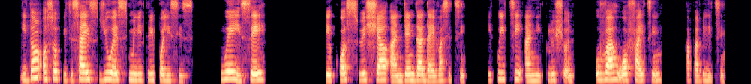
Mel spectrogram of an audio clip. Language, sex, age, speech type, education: Nigerian Pidgin, female, 30-45, spontaneous, tertiary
